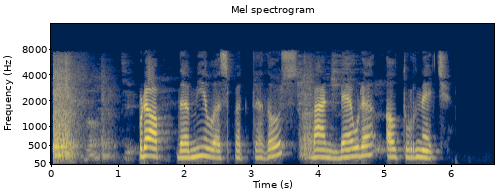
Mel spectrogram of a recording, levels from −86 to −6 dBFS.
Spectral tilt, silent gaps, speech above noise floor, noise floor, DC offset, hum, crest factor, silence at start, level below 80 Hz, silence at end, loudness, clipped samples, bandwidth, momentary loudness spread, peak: -5 dB/octave; none; 59 dB; -78 dBFS; under 0.1%; none; 18 dB; 0.05 s; -58 dBFS; 0.7 s; -19 LUFS; under 0.1%; 8 kHz; 18 LU; -2 dBFS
